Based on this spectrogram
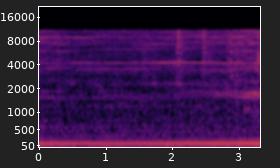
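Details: PP-282 24 V vibrator power supply (24 V in, 170 V out) fitted with a PeKo RVB-1 solid-state vibrator replacement: constant low buzz holding steady under load with no stutter or pitch change; running normally.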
